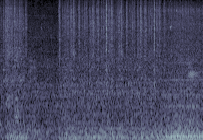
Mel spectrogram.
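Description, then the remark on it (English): The pilot starts a tiny plane's engine: a steady low rumble and droning hum that swells noticeably louder near the end; no one speaks. “Chris, Heather, and I pile into the tiny plane, and the pilot, Dennis, fires up the engine.”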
